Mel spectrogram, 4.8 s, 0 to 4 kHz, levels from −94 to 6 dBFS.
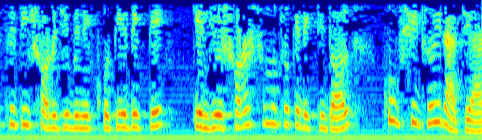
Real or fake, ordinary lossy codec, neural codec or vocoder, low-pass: real; none; none; 3.6 kHz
